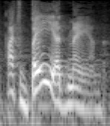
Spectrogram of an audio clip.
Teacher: You see, it's getting in the way of ah, and in upstate New York, ah is turning into air.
